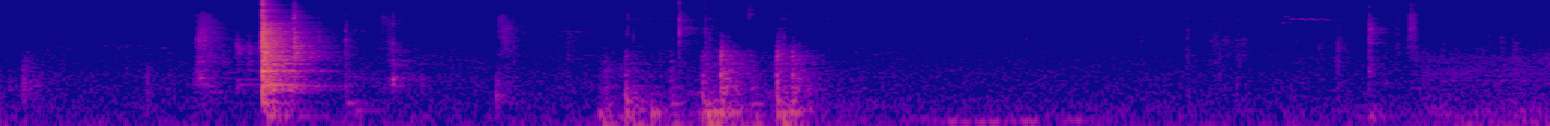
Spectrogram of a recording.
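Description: Knocks and clanks of a steel tire carrier arm being handled and fitted at the rear bumper's hinge, with one loud metal knock a little under two seconds in, a cluster of knocks around the middle, and fainter clicks after.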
